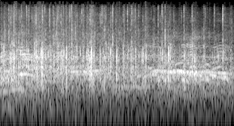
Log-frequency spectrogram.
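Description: Audience at a Hindi political speech clapping, a continuous patter of many hands with a voice or crowd murmur mixed in.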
